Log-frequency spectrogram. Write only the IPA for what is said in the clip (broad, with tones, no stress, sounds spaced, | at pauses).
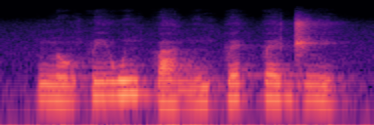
n ɔ̃˧ k͡p e˦ w ĩ˦˨ k͡p a˨ n ĩ˧ k͡p ɛ˦ k͡p ɛ˦ d͡ʒ e˦˨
